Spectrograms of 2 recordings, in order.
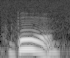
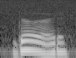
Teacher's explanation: rounded front vowels, high to low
